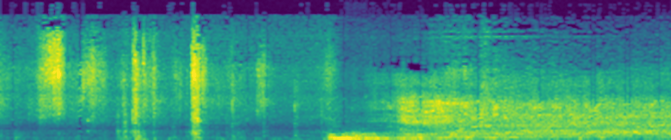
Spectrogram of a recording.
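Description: A few knocks and a door clatter as a police officer opens a bathroom door, then a toilet flush bursts in loudly, becoming a steady rushing, gurgling wash of water that continues to the end.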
